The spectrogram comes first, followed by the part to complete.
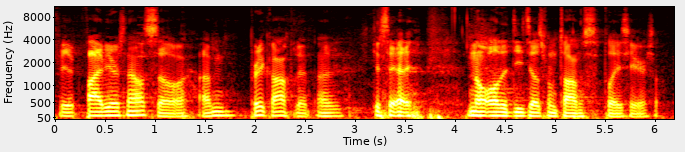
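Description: A young college hockey player who answers slowly and hesitantly. His voice is fairly low, with a faint hiss of noise behind him. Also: fairly even intonation, a little mellow. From Sweden. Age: 20s. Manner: hesitant, many fillers, modest.

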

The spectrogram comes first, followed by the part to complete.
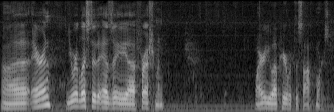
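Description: A man's voice: mid-range voice, unhurried. A man hosting and interviewing on stage at a live event. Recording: live event, noisy room.

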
